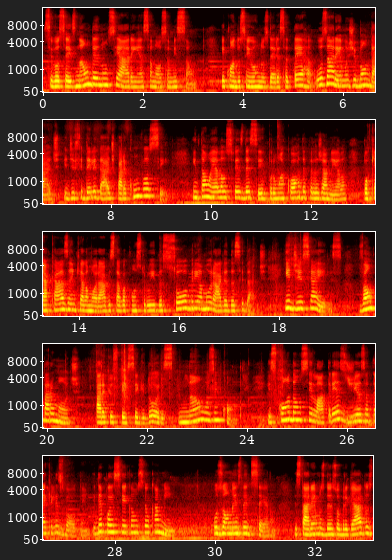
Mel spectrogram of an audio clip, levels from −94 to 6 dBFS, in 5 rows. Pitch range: 200-250 Hz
